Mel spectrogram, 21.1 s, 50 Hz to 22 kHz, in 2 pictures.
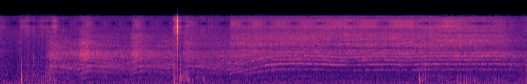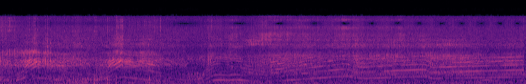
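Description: A powerful German V10 engine from a BMW E60 M5 and an Audi R8 revs and climbs through gears, pitch rising and falling repeatedly over a steady background roar.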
